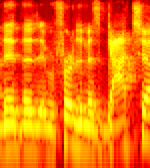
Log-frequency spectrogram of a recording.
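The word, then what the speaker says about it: gacha: refer to them as gotcha I think is the way you pronounce its G a CH a but in any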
